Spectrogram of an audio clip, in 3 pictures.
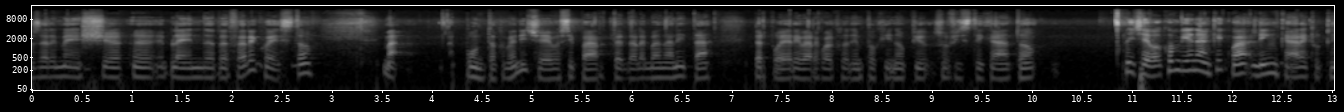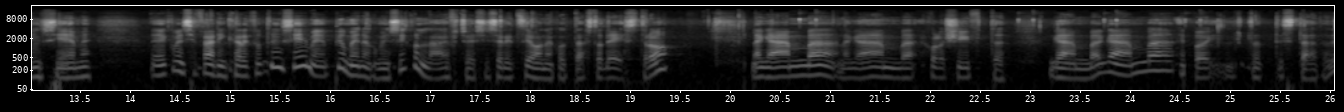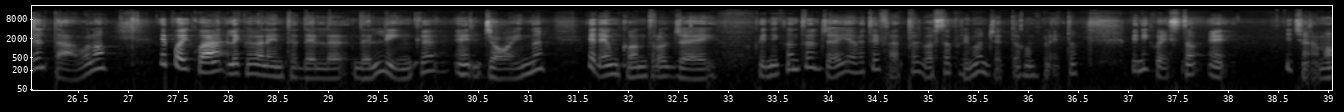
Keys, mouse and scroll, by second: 6.8 middle click, 13.3 middle click, 20.7 shift+right click, 22.9 shift+right click, 23.8 shift+right click, 24.6 shift+right click, 34.4 middle click, 38.3-39.0 scroll down 2.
